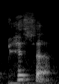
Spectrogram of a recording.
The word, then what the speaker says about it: pissah: sounds it's less urinal it's no it's pissah Dave is that really how you pronounce it in Boston it is Weymouth from Boston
